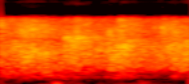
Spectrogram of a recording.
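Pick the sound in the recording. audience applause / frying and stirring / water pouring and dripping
audience applause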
